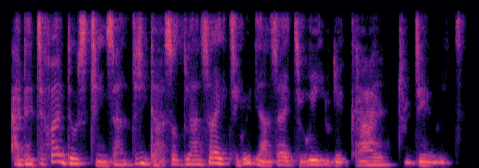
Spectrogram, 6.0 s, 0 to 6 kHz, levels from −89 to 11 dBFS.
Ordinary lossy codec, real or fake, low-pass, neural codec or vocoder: none; fake; 5.4 kHz; codec, 24 kHz, 1 kbps, SNAC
